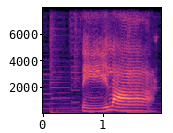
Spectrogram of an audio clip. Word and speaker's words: เศลา: คำ แรก นะ คะ คำ นี้ อ่าน ว่า เส-ลา เศลา หมาย ถึง ภู เขา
